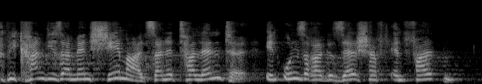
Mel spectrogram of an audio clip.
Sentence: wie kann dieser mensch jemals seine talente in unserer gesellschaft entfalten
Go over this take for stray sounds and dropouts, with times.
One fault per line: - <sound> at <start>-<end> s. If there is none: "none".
none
